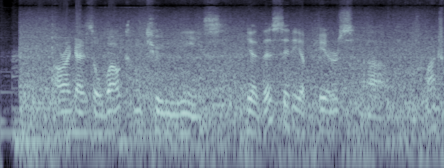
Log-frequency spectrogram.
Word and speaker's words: Nice: I reached my destination nice nice sorry it's pronounced nice I went straight to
